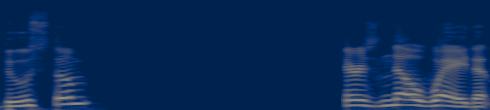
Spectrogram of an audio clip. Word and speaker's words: Dostum: the taliban at times boston pronounced doostem there's no way that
